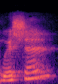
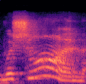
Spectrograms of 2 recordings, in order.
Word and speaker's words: Wishan: And then we had Destiny Wishen on, and she Wishan. I know. I butchered it.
